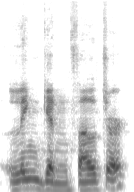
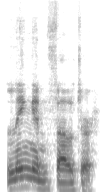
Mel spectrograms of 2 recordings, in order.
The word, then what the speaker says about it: Lingenfelter: pronounce her surname, because apparently you don't pronounce the G. I've been saying Lingenfelter, but it's Lingenfelter.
